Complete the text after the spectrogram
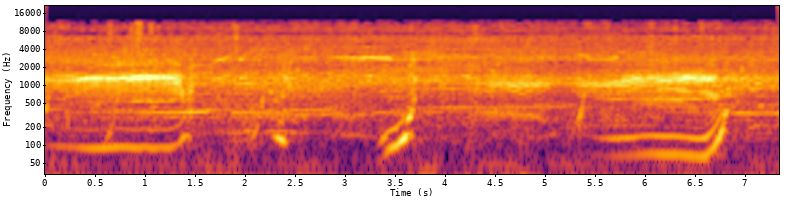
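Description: A humpback whale sings long low moans mixed with harmonic wails and sharp upswept whoops.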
